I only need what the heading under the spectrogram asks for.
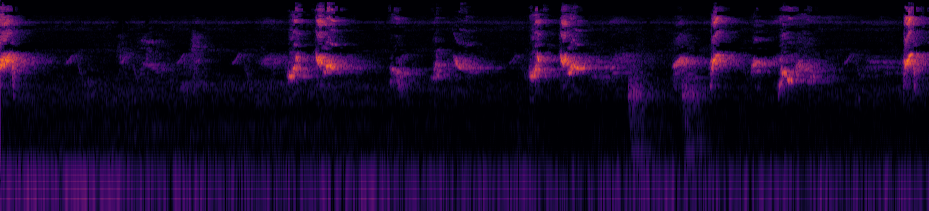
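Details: Red-whiskered bulbul, kept as a competition songbird and shown wanting to compete, singing repeated short chirpy whistled phrases, some sliding downward, bursts coming every second or so over a faint low hum.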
